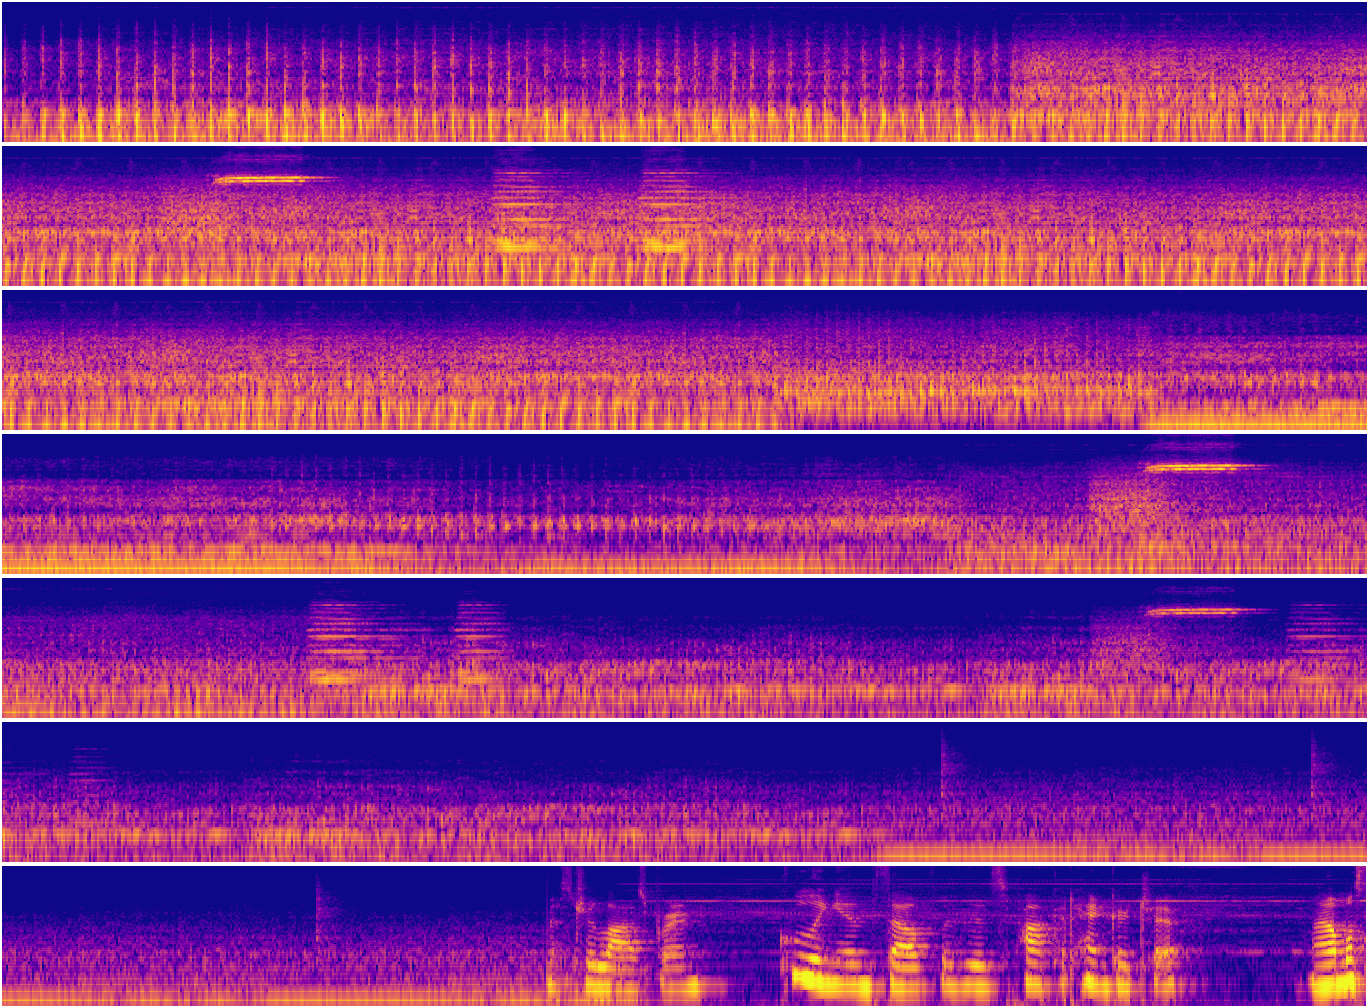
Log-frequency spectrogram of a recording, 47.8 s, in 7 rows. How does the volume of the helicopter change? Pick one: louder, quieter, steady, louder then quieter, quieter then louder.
quieter.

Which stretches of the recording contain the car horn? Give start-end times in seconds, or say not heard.
9.2-10.6, 28.8-29.9, 33.7-34.7.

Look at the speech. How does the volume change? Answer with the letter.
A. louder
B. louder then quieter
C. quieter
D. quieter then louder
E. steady
B.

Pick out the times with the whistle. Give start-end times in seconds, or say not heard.
7.6-8.3, 25.9-26.6, 32.7-33.5.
